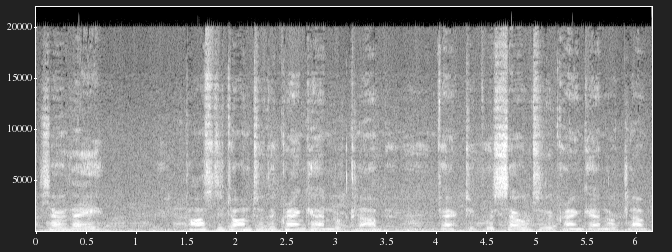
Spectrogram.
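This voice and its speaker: A man's voice: medium pitch, unhurried, vocal fry. An older man with an English accent, explaining things in a hesitant, understated way in an outdoor interview. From England. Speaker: interview guest, classic car club member. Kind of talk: casual interview. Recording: outdoor event with crowd noise behind.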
